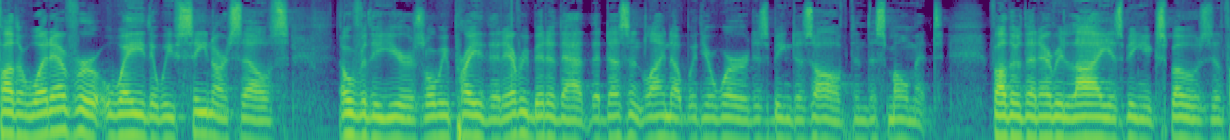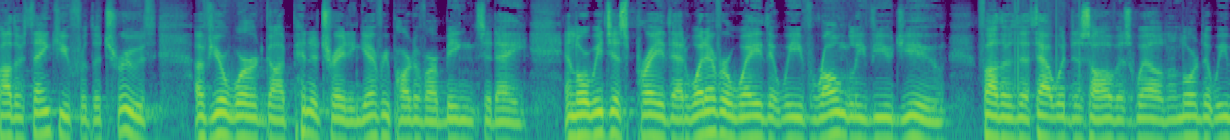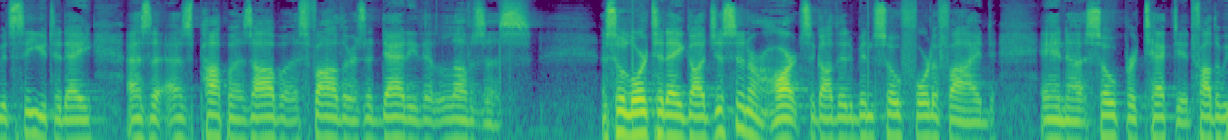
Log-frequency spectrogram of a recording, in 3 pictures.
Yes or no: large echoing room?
yes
